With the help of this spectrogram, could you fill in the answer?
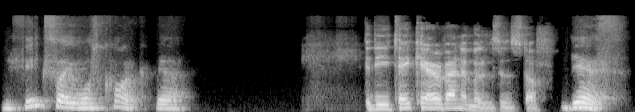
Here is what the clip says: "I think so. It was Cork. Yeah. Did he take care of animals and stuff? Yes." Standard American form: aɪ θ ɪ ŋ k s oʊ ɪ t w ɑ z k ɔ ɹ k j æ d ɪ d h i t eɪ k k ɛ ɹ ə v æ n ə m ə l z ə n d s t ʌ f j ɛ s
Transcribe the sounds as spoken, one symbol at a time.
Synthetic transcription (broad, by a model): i θ ɪ ŋ k s oʊ ɪ t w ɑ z k ɔ ɹ k j æ d ɪ d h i t eɪ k k ɛ ɹ ə v æ n ə m ə l z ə n s t ʌ f j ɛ s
